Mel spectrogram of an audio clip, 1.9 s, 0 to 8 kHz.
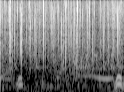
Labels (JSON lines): {"label": "biophony, cascading saw", "recorder": "SoundTrap 600 or HydroMoth"}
